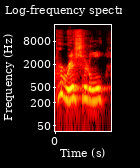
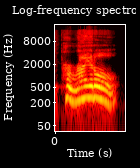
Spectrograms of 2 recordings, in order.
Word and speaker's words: parietal: Parietal. Not parishal, not perily, not parallel. It's parietal.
